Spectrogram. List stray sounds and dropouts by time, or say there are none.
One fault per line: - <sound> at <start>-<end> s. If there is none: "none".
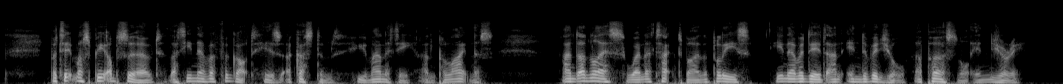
none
